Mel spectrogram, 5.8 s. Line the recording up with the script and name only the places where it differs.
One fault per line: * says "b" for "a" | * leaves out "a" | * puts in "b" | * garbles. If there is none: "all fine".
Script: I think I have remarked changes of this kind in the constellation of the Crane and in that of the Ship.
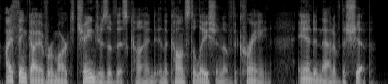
all fine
